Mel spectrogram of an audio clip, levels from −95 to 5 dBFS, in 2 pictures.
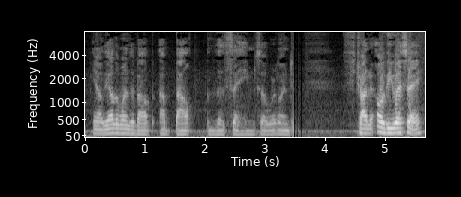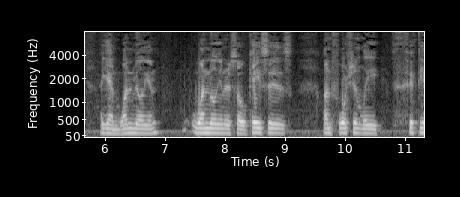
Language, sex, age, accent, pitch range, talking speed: English, male, 40-59, American, 115-160 Hz, 150 wpm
